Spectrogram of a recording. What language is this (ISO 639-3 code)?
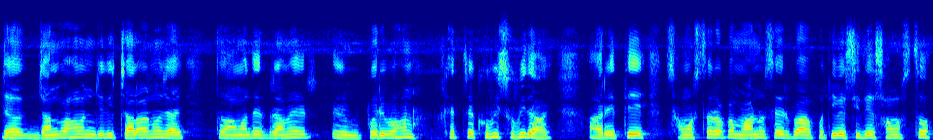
ben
